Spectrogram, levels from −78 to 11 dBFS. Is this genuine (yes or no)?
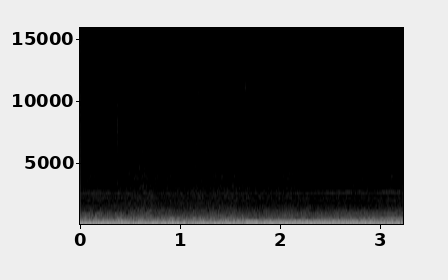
yes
